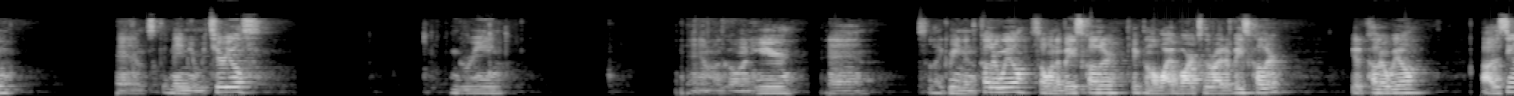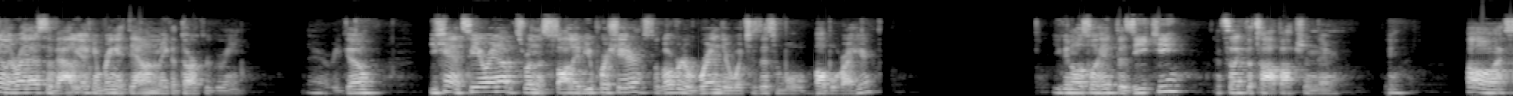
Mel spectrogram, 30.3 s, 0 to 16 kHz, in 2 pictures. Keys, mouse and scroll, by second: 2.7 click, 5.0 e, 7.0 click, 12.0 click, 26.4 click, 27.6 z.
